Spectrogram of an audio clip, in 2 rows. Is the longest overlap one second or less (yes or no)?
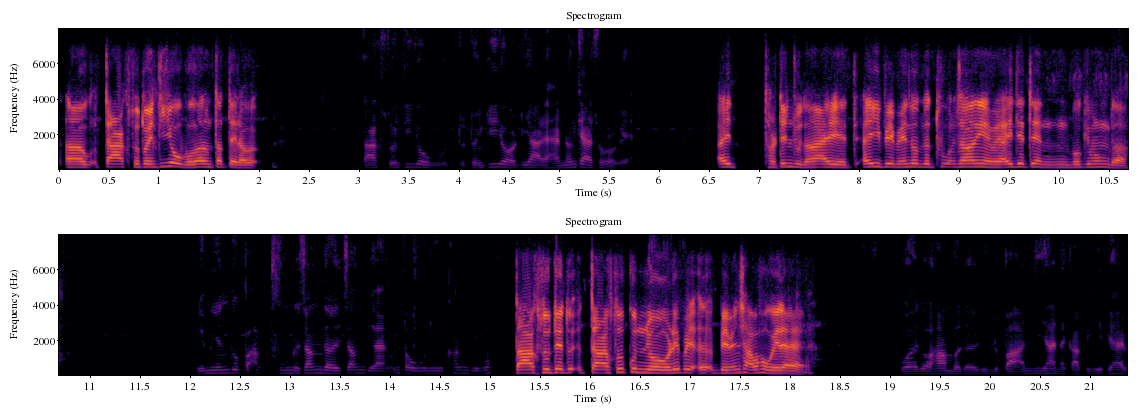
yes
